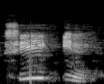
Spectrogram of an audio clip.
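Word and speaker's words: cin: the predefined identifier C in so C in pronounced as C in so this is the name of identifier so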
